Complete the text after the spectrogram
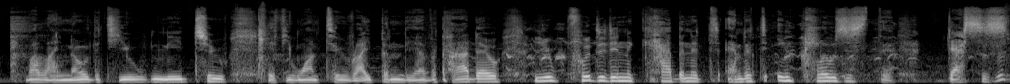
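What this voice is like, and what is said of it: Impression of Christoph Waltz. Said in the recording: “It's somebody impersonating. ... It's an impression. ... That's him doing an impression of Christoph Waltz.”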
